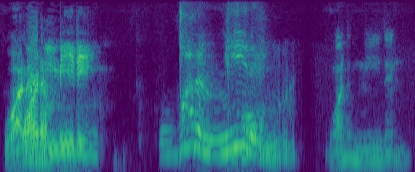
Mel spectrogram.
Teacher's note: So you're going to stretch out the E in meeting more.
